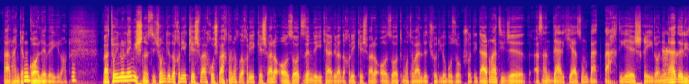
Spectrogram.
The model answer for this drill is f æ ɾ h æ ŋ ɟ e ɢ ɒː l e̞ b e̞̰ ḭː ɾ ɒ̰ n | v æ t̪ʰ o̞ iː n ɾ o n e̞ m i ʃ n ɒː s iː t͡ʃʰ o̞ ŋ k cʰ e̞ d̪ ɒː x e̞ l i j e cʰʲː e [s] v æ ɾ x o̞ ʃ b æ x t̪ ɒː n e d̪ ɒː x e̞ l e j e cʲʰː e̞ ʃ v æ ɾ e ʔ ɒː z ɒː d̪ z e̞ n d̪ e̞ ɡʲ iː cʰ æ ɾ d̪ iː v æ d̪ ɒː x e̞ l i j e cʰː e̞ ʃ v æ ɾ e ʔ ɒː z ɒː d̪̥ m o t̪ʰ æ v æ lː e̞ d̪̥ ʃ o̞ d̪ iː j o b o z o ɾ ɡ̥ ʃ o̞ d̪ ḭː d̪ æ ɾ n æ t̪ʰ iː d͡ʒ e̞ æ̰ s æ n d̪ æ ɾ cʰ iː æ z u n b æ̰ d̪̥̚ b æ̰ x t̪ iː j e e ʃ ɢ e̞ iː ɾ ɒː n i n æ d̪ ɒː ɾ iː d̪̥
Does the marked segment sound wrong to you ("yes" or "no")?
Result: yes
